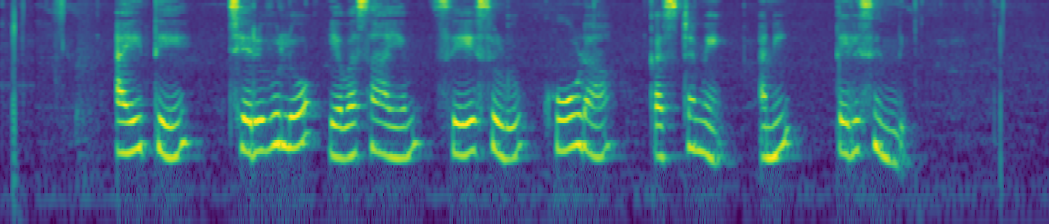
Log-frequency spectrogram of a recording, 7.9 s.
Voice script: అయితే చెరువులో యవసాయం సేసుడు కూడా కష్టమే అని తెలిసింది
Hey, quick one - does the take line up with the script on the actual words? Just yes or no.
yes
